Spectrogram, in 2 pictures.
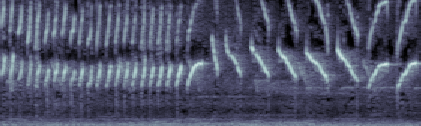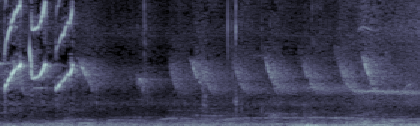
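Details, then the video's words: Van Hasselt's sunbird singing energetically, recorded as tutor song: a dense stream of very high, thin notes turning into rapid slurred sweeps several per second, fading to softer, sparser notes near the end. "masteran burung kolibri wulung (Kowul) gacor isian"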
